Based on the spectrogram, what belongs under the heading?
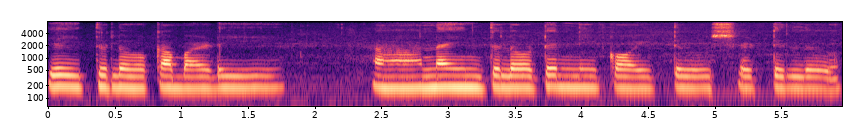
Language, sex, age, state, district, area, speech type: Telugu, female, 45-60, Andhra Pradesh, West Godavari, rural, spontaneous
